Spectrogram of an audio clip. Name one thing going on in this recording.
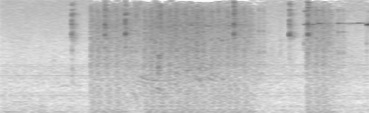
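Gunfire cracks in bursts.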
